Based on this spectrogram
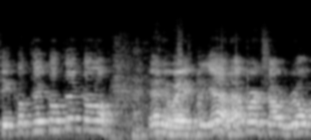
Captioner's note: laughing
